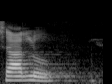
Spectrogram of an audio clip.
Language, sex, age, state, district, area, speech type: Hindi, female, 45-60, Bihar, Begusarai, urban, read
